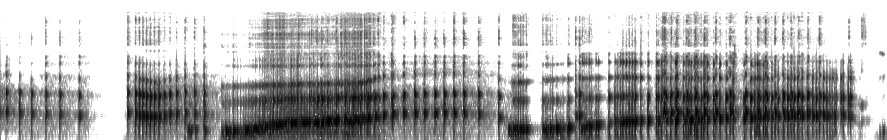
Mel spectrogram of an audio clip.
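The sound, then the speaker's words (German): A person imitates a frog croak with long, gravelly, belch-like vocal sounds, two drawn-out croaks with rising pitch, separated by a short pause. “Kannst du einen Frosch?”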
